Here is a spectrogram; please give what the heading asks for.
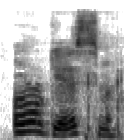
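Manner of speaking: drawn-out English-accented pronunciation. Shown as a demonstration. Makeup artist naming a blush shade to viewers, English accent. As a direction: say Orgasme slowly in an English accent. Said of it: "Quel accent anglais, j'adore".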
